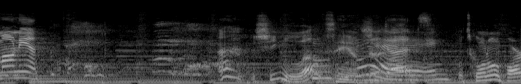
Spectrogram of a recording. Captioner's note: giggling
